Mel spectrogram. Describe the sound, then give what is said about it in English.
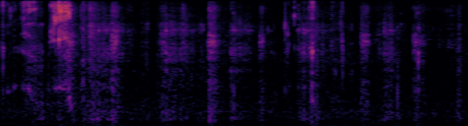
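Crisp crunching as someone bites into and chews a sour, crunchy corn snack that looks like a Flamin' Hot Cheeto, with repeated irregular crackly bursts over about four seconds and no talking. “It looks like a Flamin' Hot Cheeto mixed with a Flintstones vitamin. Just smells like a corn snack, basically.”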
